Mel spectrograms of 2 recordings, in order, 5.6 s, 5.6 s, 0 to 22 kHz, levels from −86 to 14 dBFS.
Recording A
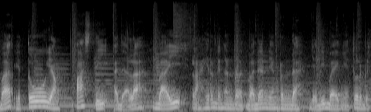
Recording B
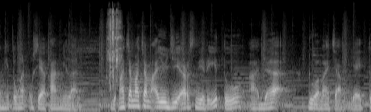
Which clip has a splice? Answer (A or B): B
